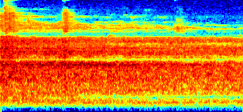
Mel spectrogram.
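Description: A steady mechanical hum of a running engine with a faint high whine, slowly getting quieter.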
